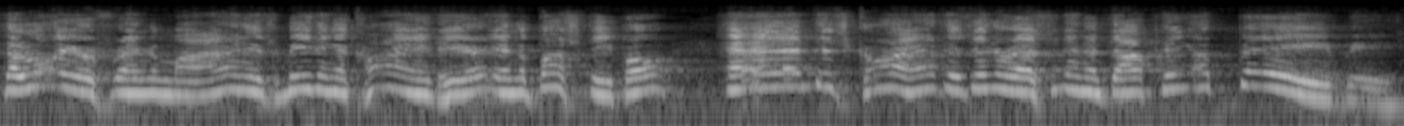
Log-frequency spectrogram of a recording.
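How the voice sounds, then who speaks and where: A man playing an eager but hesitant, folksy country friend in an old-time radio comedy, halting and repeating himself. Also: extremely high pitch, lively intonation, pushed and bright, exaggerated voice. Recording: reverberant hall stage recording.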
